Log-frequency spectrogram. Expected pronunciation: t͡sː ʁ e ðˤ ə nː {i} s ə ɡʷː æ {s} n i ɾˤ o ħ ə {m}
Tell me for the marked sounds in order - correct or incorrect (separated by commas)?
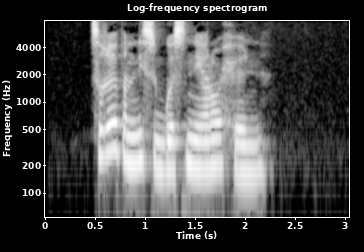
correct, correct, incorrect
